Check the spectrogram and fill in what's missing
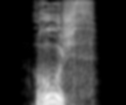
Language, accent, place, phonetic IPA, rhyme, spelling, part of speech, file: German, Germany, Berlin, [ʁuːʃs], -uːʃs, Rouges, noun, De-Rouges.ogg
- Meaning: plural of Rouge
